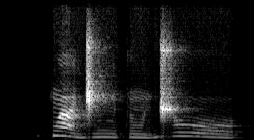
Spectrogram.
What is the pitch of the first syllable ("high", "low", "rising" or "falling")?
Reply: falling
